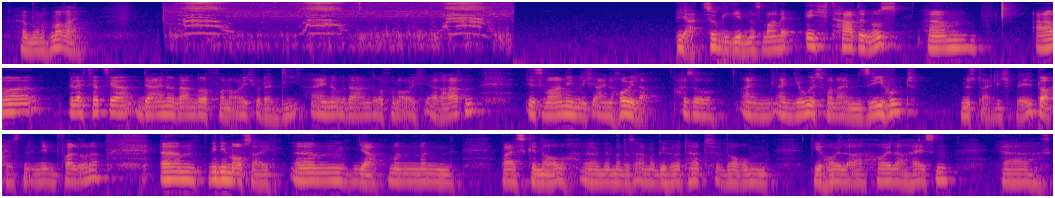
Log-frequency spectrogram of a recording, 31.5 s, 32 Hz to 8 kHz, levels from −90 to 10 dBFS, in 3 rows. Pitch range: 110-135 Hz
